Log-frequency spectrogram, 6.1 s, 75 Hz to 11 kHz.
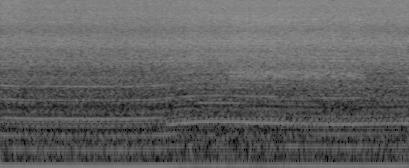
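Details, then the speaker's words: Nissan V35 (350Z/G35/Stagea) idling after error code cleared, no codes showing; steady low rumble settling to an even idle after a slight pitch drop, no misses or knocks; started a lot better; normal idle. "Start it up and so there we go. Back. That started better. That started a lot"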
